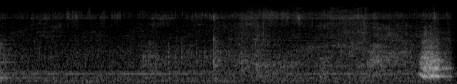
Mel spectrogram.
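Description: Minced mutton and liver pieces sizzling in hot, oily masala in a pan as a wooden spatula stirs them in, with a brief louder scrape near the end.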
